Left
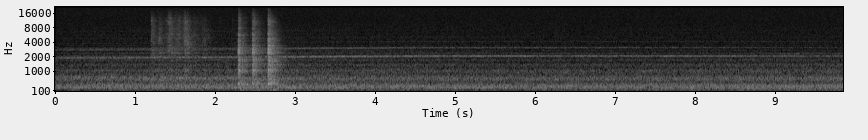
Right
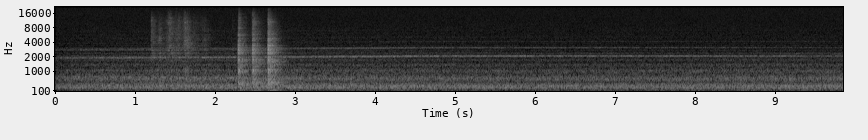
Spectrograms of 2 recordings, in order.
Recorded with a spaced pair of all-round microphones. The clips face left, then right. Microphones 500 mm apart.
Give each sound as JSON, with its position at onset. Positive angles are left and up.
{"t": 1.2, "sound": "tapping", "side_deg": -35, "distance_m": 5.5}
